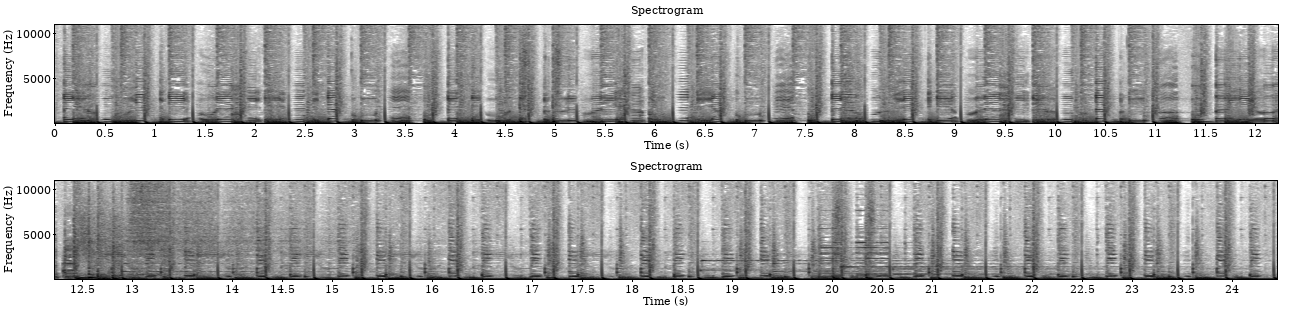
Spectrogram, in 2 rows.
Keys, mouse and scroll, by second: 1.0 click, 2.2 click, 2.4-3.5 middle drag, 3.5 click, 4.0 middle click, 4.6-5.0 scroll up 1, 5.0-6.3 middle drag, 6.3 i, 9.5 click, 10.1-13.1 middle drag, 13.2-15.0 drag, 15.0 KP_1, 15.5 scroll up 3, 16.3 s, 17.5 s, 18.5-18.8 scroll down 2, 18.8 middle click, 19.6-21.0 scroll up 2, 21.0 e, 24.1 scroll down 3, 24.3-24.4 middle drag.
